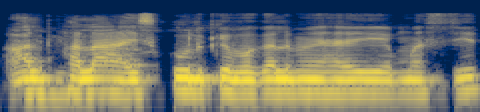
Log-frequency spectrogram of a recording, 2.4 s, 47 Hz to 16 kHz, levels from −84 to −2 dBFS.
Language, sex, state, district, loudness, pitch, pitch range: Hindi, male, Bihar, Jamui, -13 LUFS, 130 Hz, 130-135 Hz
